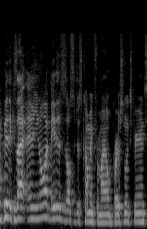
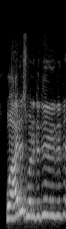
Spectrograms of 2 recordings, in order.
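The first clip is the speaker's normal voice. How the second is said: put-on defensive, high, raised six-year-old voice; 8 semitones higher, 5 dB louder than usual. Mocking a game master who sounds like a six-year-old: imitating a childish voice. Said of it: "he's trying to be like".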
